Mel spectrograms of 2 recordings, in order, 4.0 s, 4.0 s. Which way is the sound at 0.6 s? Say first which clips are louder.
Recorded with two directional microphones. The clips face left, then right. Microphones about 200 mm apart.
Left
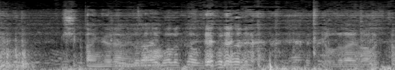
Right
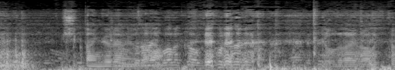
Even; 5° left (ahead or behind).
